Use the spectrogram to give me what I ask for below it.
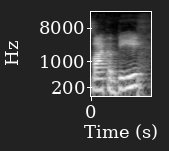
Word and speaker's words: Lochabay: So I have those, obviously, just because my last name is pronounced Lochabay. So, like bees.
